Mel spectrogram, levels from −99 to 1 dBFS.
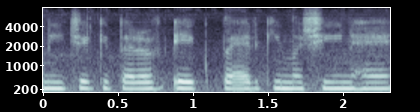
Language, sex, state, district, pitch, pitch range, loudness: Hindi, female, Uttar Pradesh, Shamli, 220 Hz, 220-230 Hz, -16 LUFS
